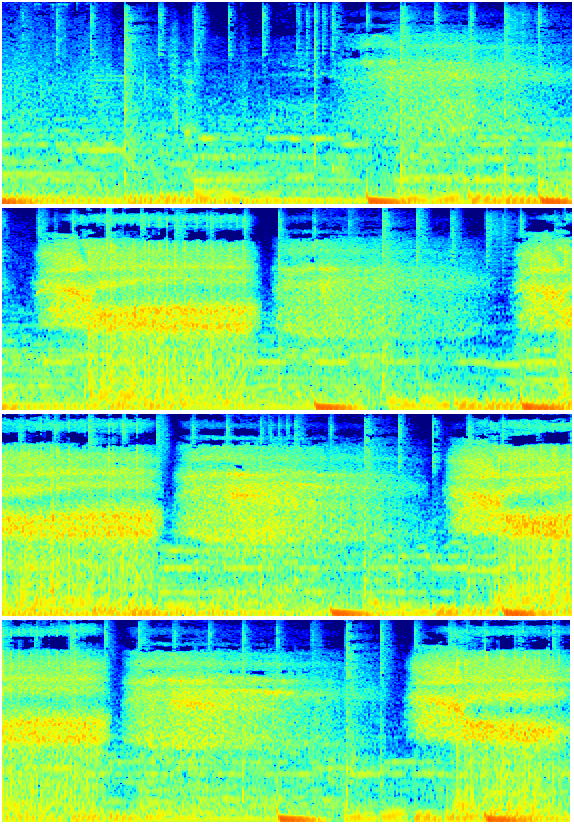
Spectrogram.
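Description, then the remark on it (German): A person snores loudly, about eight rhythmic snores at steady two-second intervals, each a rattling low rumble followed by a breathy, whistling exhale, with no talking. “So, und jetzt gibt's noch mit, jetzt machen wir anstatt die Musik zum Ende, machen wir ein bisschen Schnarchen”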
